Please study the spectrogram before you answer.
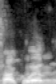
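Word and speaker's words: Hikuleo: How do you pronounce that? Is that how you? I'm gonna put it. Yeah, it's Hakuelo.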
